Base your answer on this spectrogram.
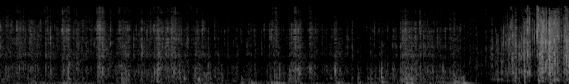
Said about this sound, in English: I don't like the packaging. It's very crinkly foil. Yeah, it's a loud packet.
